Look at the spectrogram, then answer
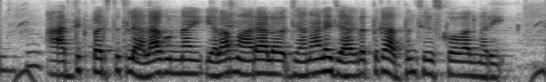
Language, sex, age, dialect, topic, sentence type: Telugu, female, 25-30, Utterandhra, banking, statement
